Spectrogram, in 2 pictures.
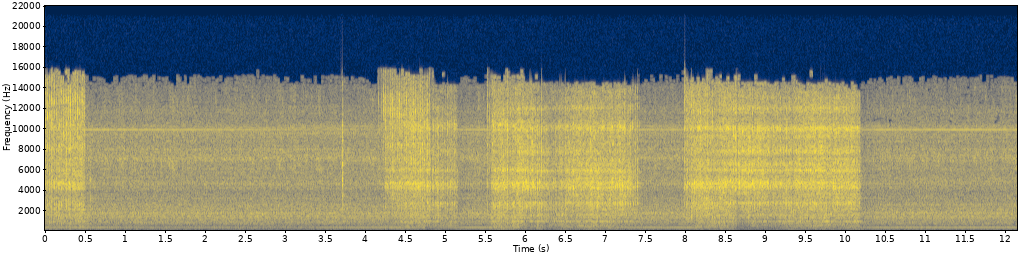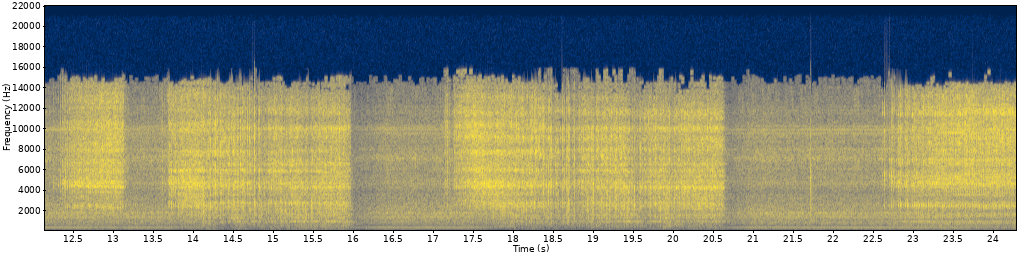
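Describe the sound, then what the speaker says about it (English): A wood lathe whirs continuously while a half-inch spindle gouge hollows the wood in repeated bursts, rough scraping and hissing passes that start and stop, loud and close. "I'm just going to hollow it out with my half-inch spindle gouge."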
